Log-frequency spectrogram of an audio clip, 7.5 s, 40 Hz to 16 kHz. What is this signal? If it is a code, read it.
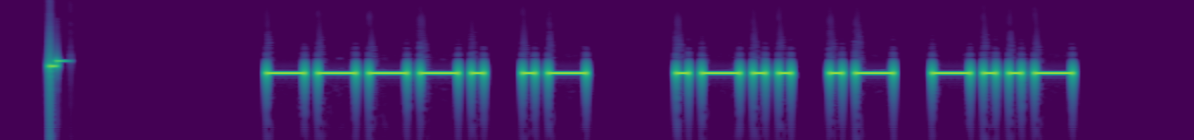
Morse code, heard as a keyed tone, about 15 wpm, 700 Hz. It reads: 9A LAX
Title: Field Day Exchanges Encore - 15wpm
